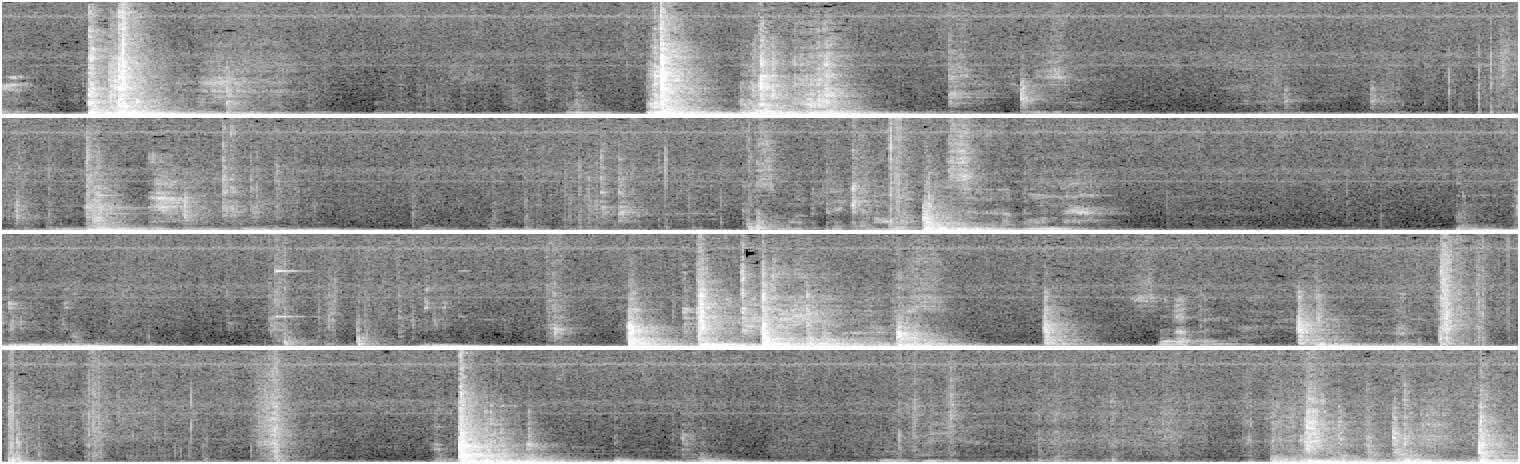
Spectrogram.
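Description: Irregular thunks and metal knocks, in several separate clusters, as a heavy steel leaf spring and its mounting hardware are worked into place under a pickup's rear axle.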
